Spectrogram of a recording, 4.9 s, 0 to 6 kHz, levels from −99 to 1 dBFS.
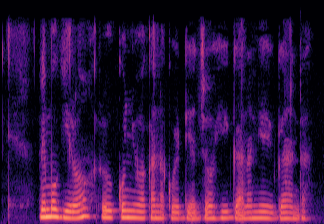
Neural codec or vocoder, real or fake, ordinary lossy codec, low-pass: none; real; AAC, 32 kbps; 5.4 kHz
